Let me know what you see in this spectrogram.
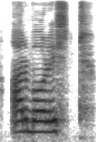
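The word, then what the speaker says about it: arborist: इसकी जो प्रोनाउंसिएशन है हिंदी में लिखी गई है आरबोरिस्ट। इसको बोलते हैं आरबोरेस्ट और इस वर्ड को हम दो सेगमेंट में डिवाइड कर सकते हैं।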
